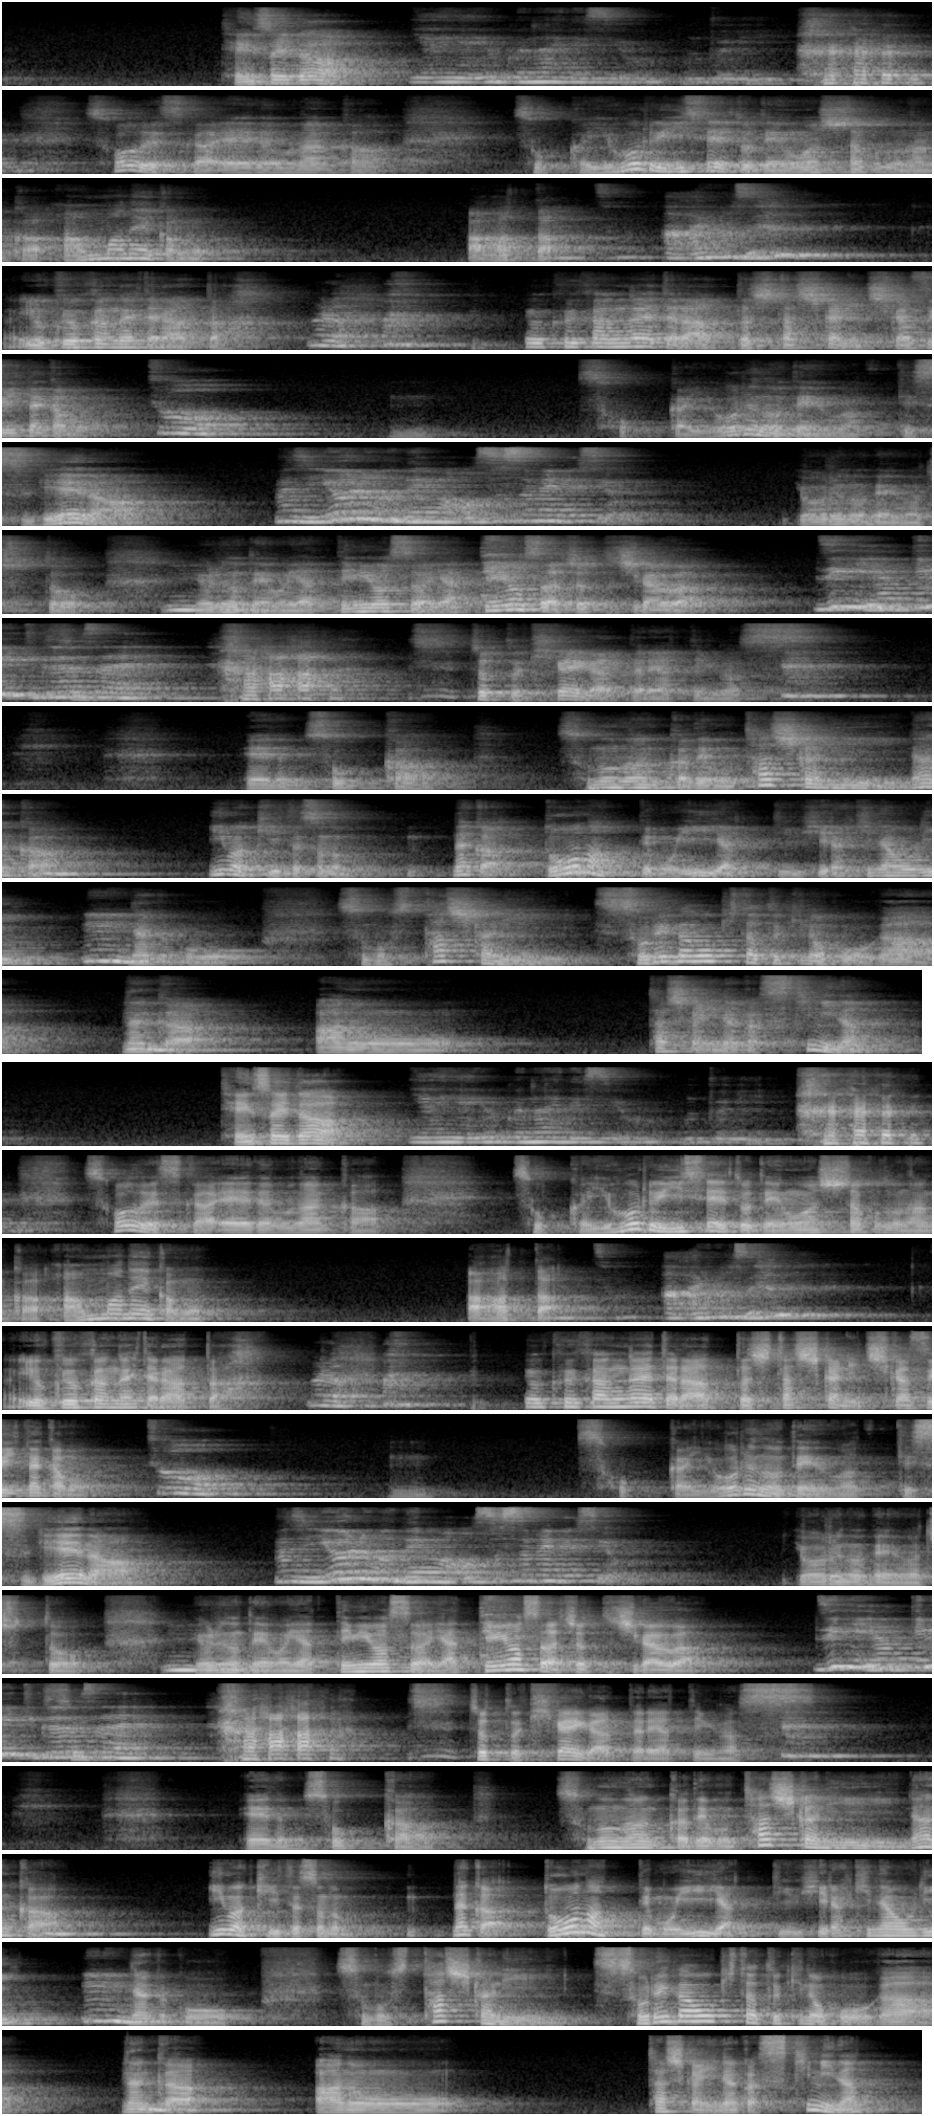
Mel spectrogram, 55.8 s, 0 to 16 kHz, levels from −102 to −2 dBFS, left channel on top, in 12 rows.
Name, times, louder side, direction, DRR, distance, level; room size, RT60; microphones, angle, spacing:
voice 1, 1.1-1.7 4.0-10.3 11.6-12.1 14.0-15.3 16.6-19.1 20.6-20.7 21.5-21.7 21.9-24.0 27.2-31.4 32.9-33.0 33.6-34.3 34.6-36.6 37.8-38.0 38.4-39.4 40.0-42.1 42.9-43.6 44.1-46.6 47.1-51.2 51.8-52.2 52.7-53.4 54.4-55.5, right 4 dB, 75° right, 9 dB, 0.7 m, -30 dB
voice 2, 2.0-3.8 12.1-12.2 12.6-13.4 15.5-16.1 19.4-19.8 24.6-26.4 28.7-29.0 30.3-30.4 32.0-33.7 36.4-36.8 42.0-42.3 46.9-47.3 51.8-52.1, right 1 dB, 60° right, 1 dB, 2.1 m, -33 dB
11.5 x 10.5 x 2.6 m, 1.0 s
head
